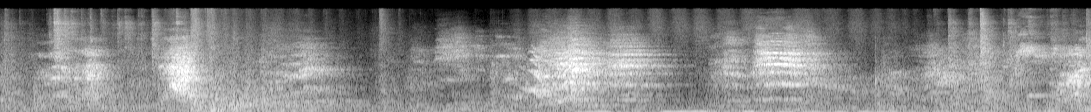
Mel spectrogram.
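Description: Galahs and Major Mitchell's cockatoos give harsh, raspy screeches in bursts every two seconds or so, in an echoing room with faint voices.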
